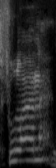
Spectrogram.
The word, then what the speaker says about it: Foulon: was written by Chris Foulon. Is that am I pronouncing that right? – Yes.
